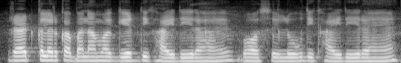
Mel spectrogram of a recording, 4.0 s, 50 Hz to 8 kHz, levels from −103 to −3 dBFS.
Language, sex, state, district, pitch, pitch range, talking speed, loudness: Hindi, female, Uttar Pradesh, Lalitpur, 170 Hz, 160-180 Hz, 255 wpm, -17 LUFS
